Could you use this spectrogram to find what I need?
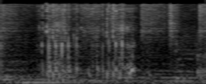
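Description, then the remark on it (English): A person imitates a warthog with a short, rough, grunting snort, low and gravelly with a nasal, pig-like texture, lasting about a second. “That's a warthog.”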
